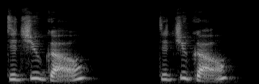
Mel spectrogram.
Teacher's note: yourself this is going to change into a j sound so we won't say the D and we'll replace it with a J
